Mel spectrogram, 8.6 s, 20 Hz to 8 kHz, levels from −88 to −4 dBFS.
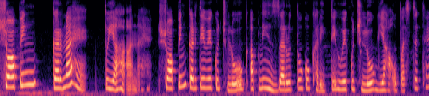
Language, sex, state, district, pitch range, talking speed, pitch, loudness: Hindi, female, Bihar, West Champaran, 225-295 Hz, 155 wpm, 275 Hz, -20 LUFS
